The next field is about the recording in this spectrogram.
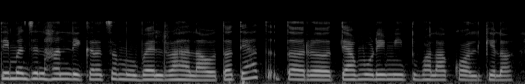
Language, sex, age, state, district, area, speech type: Marathi, female, 45-60, Maharashtra, Akola, rural, spontaneous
